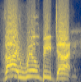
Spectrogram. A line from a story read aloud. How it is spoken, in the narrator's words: just shouts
